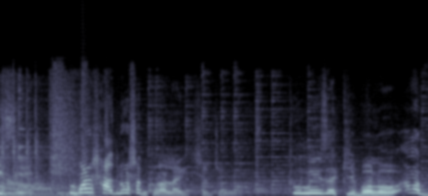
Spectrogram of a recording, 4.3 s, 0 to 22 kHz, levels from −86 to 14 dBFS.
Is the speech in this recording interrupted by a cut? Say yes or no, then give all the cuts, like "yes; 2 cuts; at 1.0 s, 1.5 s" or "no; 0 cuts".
no; 0 cuts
